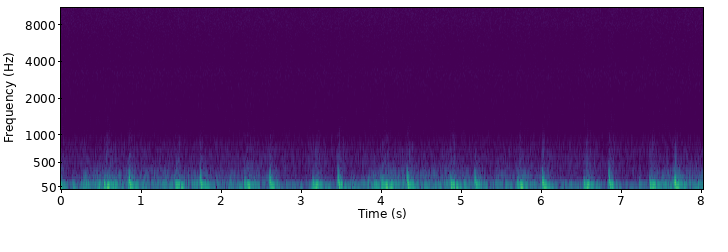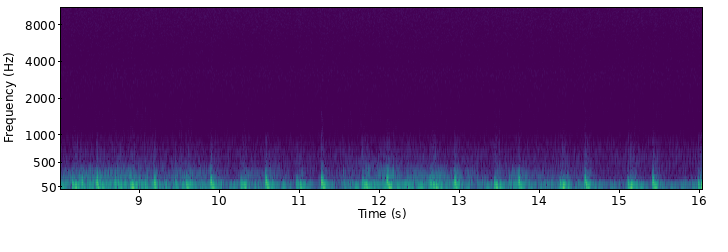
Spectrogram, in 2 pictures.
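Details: Male heart auscultated with a stethoscope, recorded either sitting at a desk or lying in bed: steady low thumps about 70 beats a minute with some low rustle; normal heart sounds.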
